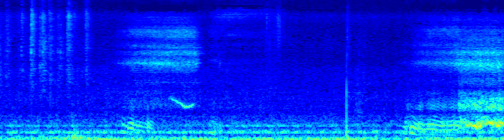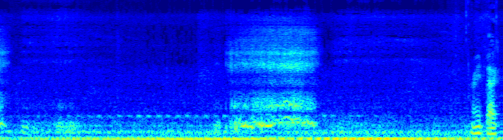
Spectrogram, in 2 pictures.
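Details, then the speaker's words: Dog with a very loud snore, even when awake: repeated rough, throaty snores in long drawn breaths about every four to five seconds over a low room hum. "You're snoring, buddy. You're awake, I know you were. Chaos. You were snoring."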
